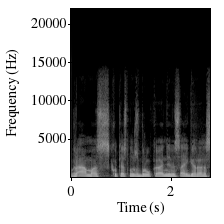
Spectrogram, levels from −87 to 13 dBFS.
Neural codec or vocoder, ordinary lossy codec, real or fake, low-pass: none; AAC, 64 kbps; real; 14.4 kHz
